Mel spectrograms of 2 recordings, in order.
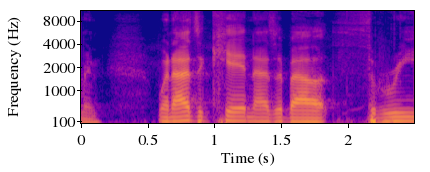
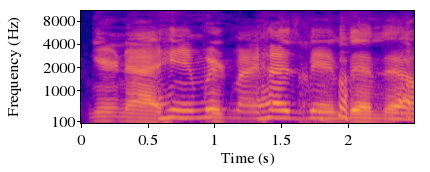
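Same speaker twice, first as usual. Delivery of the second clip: grumpy fiancée imitation; 9 semitones higher than usual. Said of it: "she was the grumpiest".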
